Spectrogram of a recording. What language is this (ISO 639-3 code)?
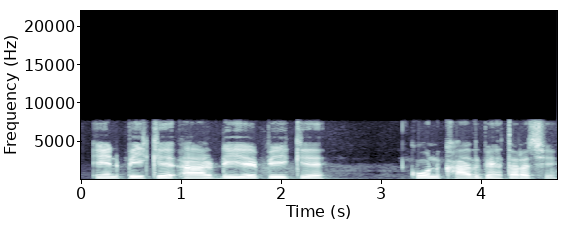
mai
